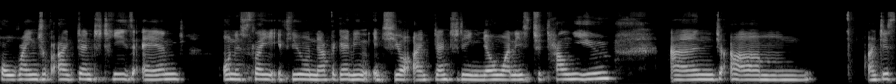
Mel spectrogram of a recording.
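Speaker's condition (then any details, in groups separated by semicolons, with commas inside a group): Profound deafness, congenital, profound; born profoundly deaf, right cochlear implant since infancy, left cochlear implant also; speech considered pretty good, often assumed hearing, often mistaken for British accent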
